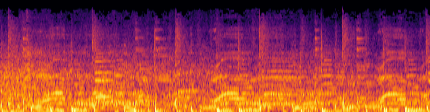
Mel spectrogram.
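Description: A funk band recording with drums and bass under a lead line of repeated swooping notes that bend up and then hold.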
